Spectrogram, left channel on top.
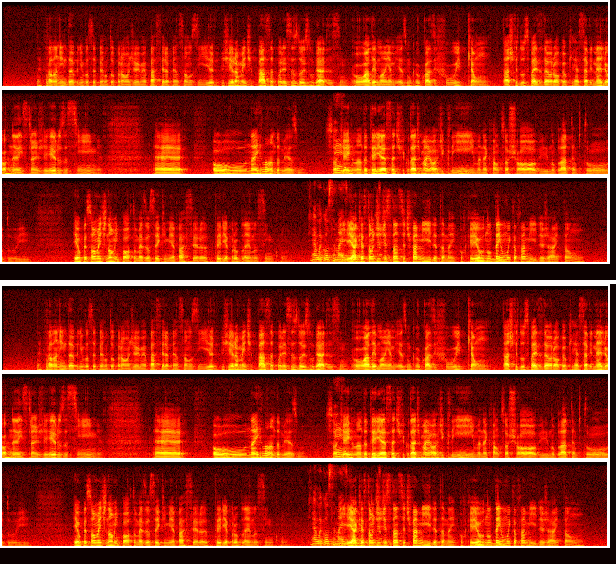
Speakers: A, on the right; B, on the left.
A: É, Falando em Dublin, você perguntou pra onde eu e minha parceira pensamos em ir. Geralmente passa por esses dois lugares, assim. Ou a Alemanha mesmo, que eu quase fui, que é um. Acho que dos países da Europa é o que recebe melhor, né? Estrangeiros, assim. É, ou na Irlanda mesmo. Só
B: É,
A: que a Irlanda teria essa dificuldade maior de clima, né? Que falam que só chove, nublado o tempo todo. E eu pessoalmente não me importo, mas eu sei que minha parceira teria problema, assim, com
B: ela gosta mais
A: e
B: do,
A: é a questão
B: do calor.
A: de distância de família também, porque eu
B: Uhum.
A: não tenho muita família já, então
